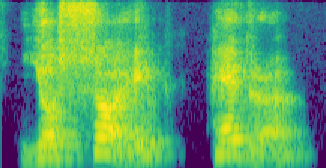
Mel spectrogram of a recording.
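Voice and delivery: slow and clearly spaced, each word laid out; slow teaching demo. Shown as a demonstration. Teacher modelling the phrase for students, slow and clear. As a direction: model it slowly for learners. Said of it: "teacher models Spanish phrase".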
